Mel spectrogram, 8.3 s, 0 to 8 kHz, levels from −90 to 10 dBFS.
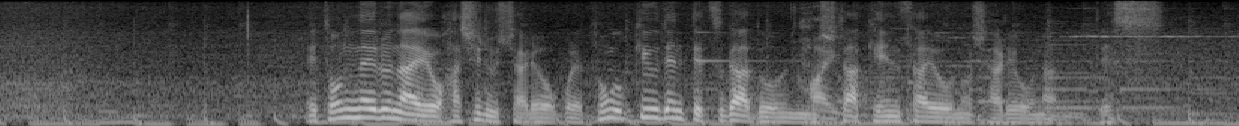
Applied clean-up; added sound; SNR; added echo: none; none; none; none.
